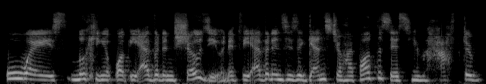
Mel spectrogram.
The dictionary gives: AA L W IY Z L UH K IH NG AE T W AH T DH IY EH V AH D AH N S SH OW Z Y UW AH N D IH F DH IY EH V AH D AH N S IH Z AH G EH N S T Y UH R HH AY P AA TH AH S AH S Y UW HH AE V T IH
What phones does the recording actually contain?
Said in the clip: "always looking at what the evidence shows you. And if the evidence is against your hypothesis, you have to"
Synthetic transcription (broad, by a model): AA L W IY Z L UH K IH NG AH T W AH T DH IY EH V AH D AH N S SH OW Z Y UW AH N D IH F DH IY EH V AH D AH N S IH Z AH G EH N S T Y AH R HH AY P AA TH AH S AH S Y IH HH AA F T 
